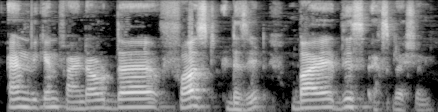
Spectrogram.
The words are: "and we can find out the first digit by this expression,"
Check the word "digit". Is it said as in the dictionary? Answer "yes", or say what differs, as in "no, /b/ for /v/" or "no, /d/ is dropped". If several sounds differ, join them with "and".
no, /z/ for /dʒ/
